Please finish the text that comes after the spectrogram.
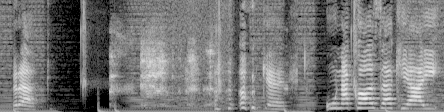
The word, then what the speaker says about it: Fırat: Come si legge? My name is Farat. Farat?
